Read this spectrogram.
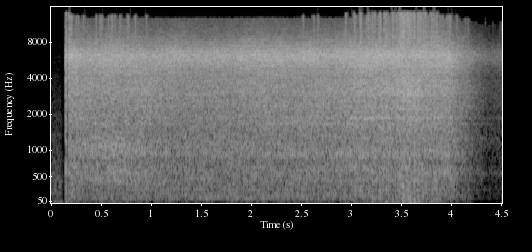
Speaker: THOSE NEIGHBORS TELL US IT SOUND LIKE A CONSTANT JET ENGINE THAT IS GOING OFF THAT HAS BEEN GOING ON SINCE FRIDAY. SOME SAY IT HAS GOTTEN LOUDER OVERTIME.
